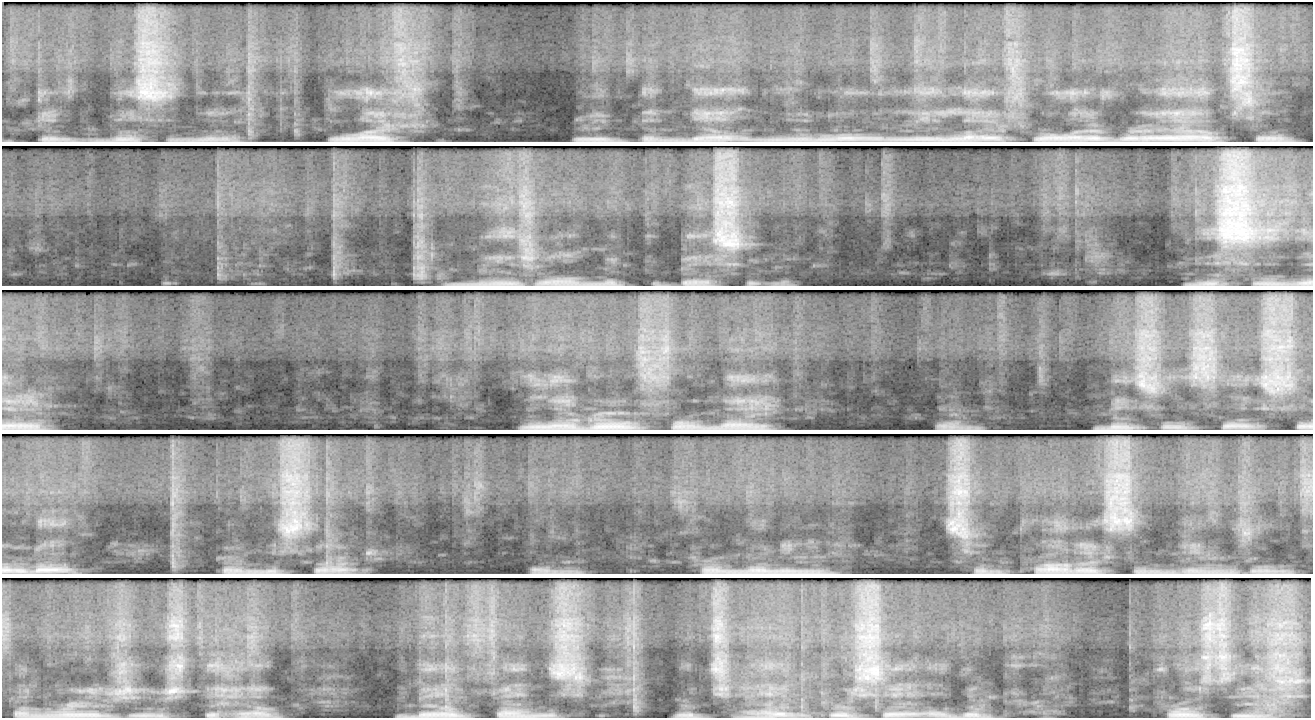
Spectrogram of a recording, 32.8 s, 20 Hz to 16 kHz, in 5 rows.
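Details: Adult man with ALS, 4 years after diagnosis and 14 years since symptom onset, with weakening arms and saliva and phlegm buildup; slurring speech, possibly hard to understand; dysarthria (ALS)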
